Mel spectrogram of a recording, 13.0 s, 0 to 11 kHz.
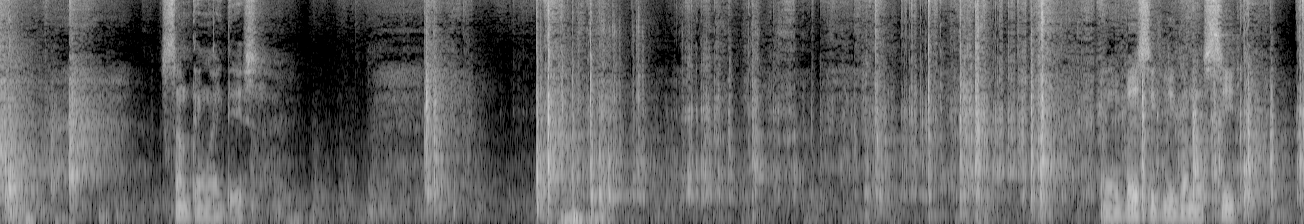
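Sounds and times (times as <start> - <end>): plastic cover clicking and rattling: 5.4 - 13.0.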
